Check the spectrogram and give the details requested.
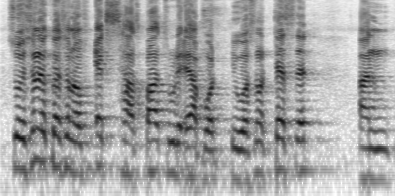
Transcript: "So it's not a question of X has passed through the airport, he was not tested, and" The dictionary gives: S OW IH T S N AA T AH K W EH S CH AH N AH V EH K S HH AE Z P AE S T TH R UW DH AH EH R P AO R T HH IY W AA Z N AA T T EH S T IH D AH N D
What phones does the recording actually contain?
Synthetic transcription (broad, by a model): S OW IH T S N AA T AH K W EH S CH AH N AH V EH K S HH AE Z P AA T TH R UW DH AH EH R P AO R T HH IY W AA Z N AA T T EH S T IH D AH N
